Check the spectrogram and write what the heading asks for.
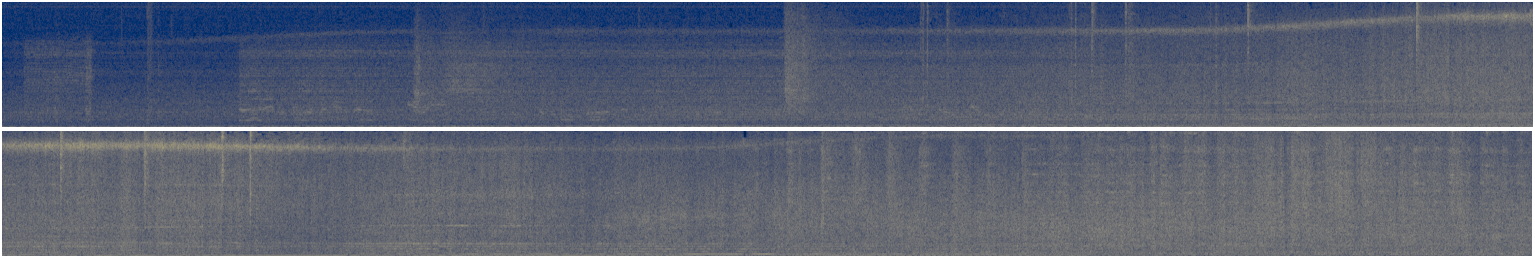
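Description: CSX freight train's diesel locomotives approaching and passing close. The low engine drone grows steadily louder over the first dozen seconds and then holds. Near the end, covered hopper cars roll by with wheel and rail noise.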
